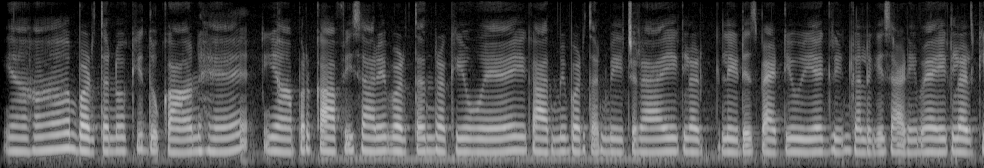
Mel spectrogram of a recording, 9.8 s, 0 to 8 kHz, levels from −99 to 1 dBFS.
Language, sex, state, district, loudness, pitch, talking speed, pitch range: Hindi, female, Bihar, Samastipur, -31 LUFS, 200 Hz, 200 wpm, 190-205 Hz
